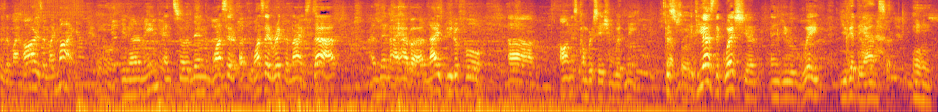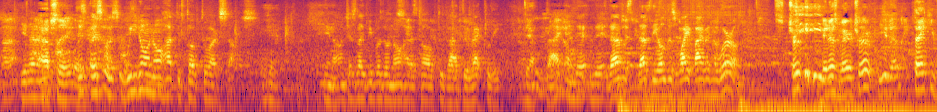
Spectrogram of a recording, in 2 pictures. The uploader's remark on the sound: I sit down LIVE from VEECON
